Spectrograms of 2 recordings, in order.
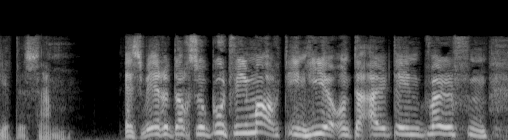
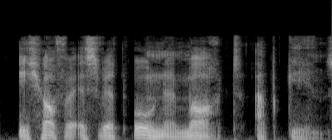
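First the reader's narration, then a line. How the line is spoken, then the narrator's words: Plain. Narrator (German): sagte Gandalf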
